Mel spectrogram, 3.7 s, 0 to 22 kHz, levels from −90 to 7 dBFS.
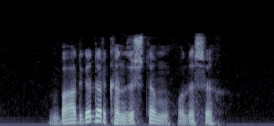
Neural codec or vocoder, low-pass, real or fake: none; 7.2 kHz; real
